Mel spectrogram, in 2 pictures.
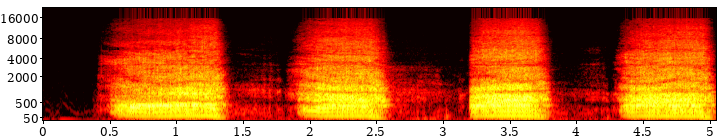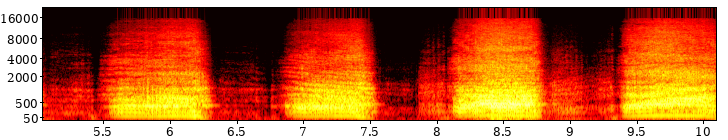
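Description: A bear growls and roars in a steady rhythm, eight loud, rough, deep-throated bursts with short pauses between them, with no talking.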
